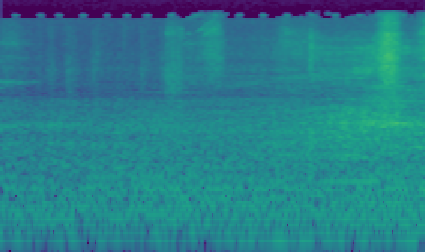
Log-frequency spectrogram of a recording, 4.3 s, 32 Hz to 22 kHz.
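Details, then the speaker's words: 2005 Nissan Elgrand E51 on a road test after replacing worn anti-roll bar drop links: steady low road rumble over the bump that used to trigger the knock, with no clunk from the front; suspension quiet and tight, fault cured. "yep it's cured there's a little bump there that always triggers the noise and in a significant manner"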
